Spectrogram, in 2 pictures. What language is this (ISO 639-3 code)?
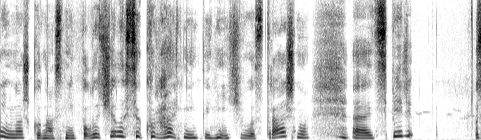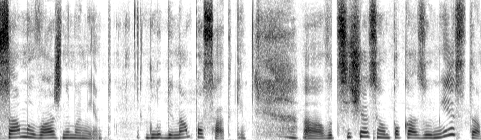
rus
